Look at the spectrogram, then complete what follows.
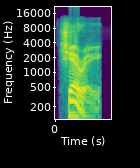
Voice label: "sherry", British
